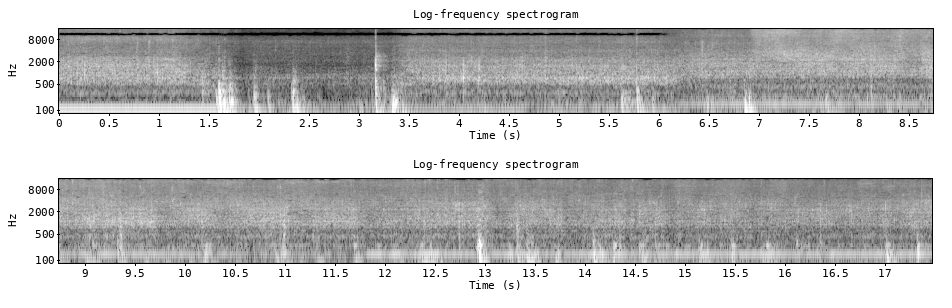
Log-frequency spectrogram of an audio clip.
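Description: Spinach sizzling as it is stir-fried in a non-stick frying pan, with a spatula stirring and knocking against the pan: a few sharp knocks in the first few seconds, and the sizzle grows louder about six seconds in. A low steady hum runs underneath.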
